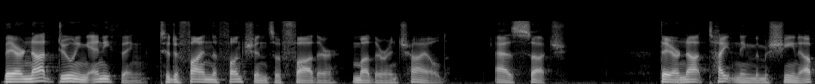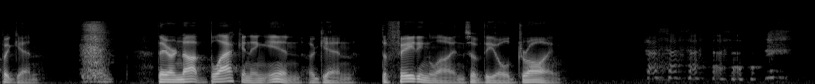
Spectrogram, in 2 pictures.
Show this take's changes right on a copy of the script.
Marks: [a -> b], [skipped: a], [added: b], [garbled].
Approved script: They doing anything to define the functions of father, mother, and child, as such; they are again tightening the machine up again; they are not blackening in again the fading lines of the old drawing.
They [added: are not] doing anything to define the functions of father, mother, and child, as such; they are [again -> not] tightening the machine up again; they are not blackening in again the fading lines of the old drawing.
